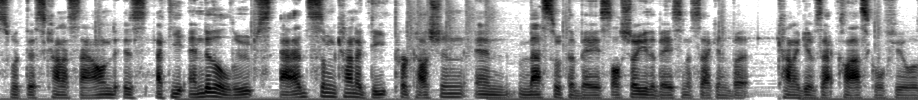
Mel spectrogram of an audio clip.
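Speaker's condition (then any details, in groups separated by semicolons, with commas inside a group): No condition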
